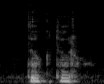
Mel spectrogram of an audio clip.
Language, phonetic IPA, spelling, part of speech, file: Polish, [ˈdɔktɔr], dr, abbreviation, LL-Q809 (pol)-dr.wav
